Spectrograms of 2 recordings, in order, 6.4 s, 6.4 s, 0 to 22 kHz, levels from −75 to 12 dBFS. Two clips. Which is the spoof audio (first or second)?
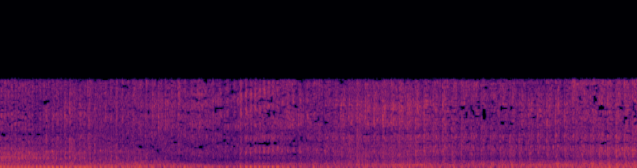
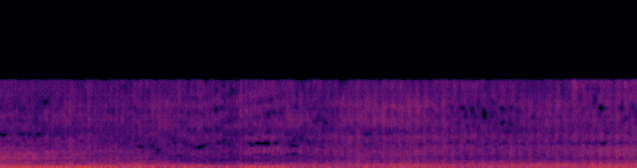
second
